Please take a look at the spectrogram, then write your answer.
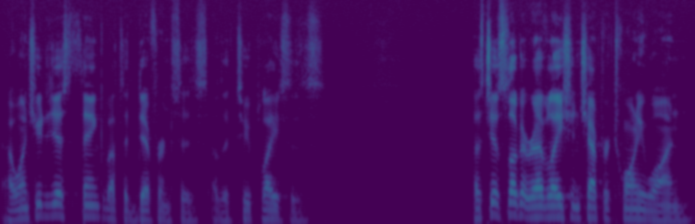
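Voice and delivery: usual speaking voice

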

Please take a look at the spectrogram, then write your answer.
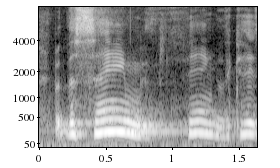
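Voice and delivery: usual speaking voice

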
